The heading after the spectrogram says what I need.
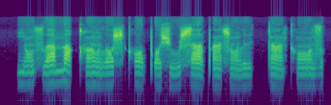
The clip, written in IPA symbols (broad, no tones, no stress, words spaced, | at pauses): jɔ̃sʷa maqʰõ lɔɬkʰɔ pʼɔʃu ɬapʼãɬɔ̃ lʉtːã kʰɔ̃z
